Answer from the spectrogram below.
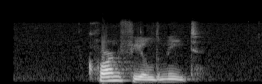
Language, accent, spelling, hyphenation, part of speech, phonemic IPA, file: English, General American, cornfield meet, corn‧field meet, noun, /ˈkɔɹnˌfild ˌmit/, En-us-cornfield meet.ogg
- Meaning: An accidental head-on collision or near head-on collision of two trains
